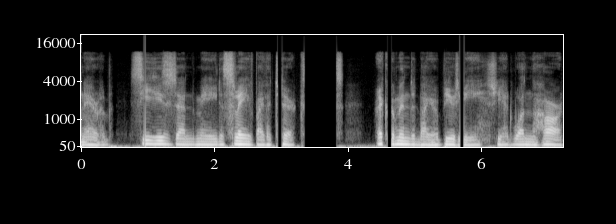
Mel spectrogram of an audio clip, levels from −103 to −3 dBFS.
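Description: Speech, broken by two kinds of dropout. Four blocks of digital silence hard-cut the sound to silence and back: 0.94 to 0.96 s (21 ms, which fits a 1024-sample buffer missed in time), then 64 ms holes at 2.94, 4.59 and 5.68 s. In the rebuffering stall from 3.34 to 3.83 s, the audio stops for about 493 ms and then resumes exactly where it left off. It is longer and silent, with nothing missing, so the clip simply runs later.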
